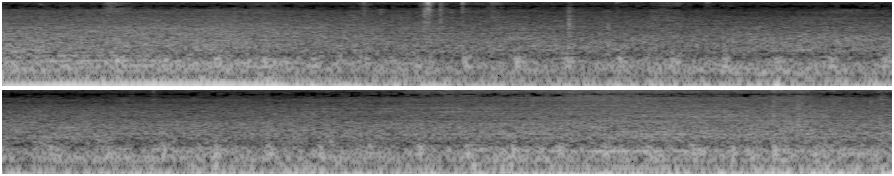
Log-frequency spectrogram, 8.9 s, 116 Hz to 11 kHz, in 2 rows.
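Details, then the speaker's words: Mazda Miata MX-5 driving: low, steady hum and whirring under road rumble that grows when speeding up, from a suspected worn rear wheel hub bearing; fix is replacing the rear wheel hub knuckle. "And to make sure that your wheel hub bearing is going out, you're gonna usually have these whirring sounds, usually like something when you're speeding up."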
